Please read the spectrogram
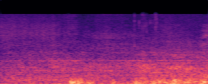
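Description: Wind buffeting the microphone: a low, noisy rumble that swells about two-thirds of a second in.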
